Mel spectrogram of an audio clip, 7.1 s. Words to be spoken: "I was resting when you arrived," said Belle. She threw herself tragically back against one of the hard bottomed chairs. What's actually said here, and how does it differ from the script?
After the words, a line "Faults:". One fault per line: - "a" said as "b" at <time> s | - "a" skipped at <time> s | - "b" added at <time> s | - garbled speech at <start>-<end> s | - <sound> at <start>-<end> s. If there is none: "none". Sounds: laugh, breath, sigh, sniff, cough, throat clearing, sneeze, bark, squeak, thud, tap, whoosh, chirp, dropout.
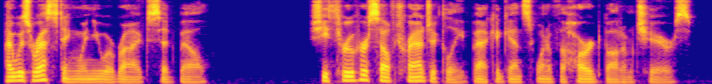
"I was resting when you arrived," said Belle. She threw herself tragically back against one of the hard bottomed chairs.
Faults:
none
